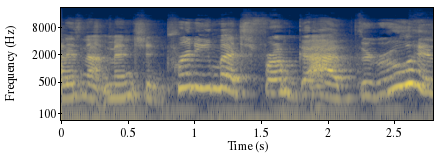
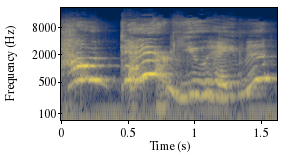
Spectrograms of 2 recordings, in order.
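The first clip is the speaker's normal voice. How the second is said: outraged, furious royal outburst, high and loud; 7 semitones higher, 5 dB louder than usual. Retelling a story, the speaker acts out the king confronting haman, acting out a furious king. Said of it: "is furious".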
